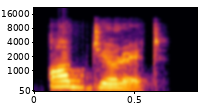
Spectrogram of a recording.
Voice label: "obdurate", Indian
